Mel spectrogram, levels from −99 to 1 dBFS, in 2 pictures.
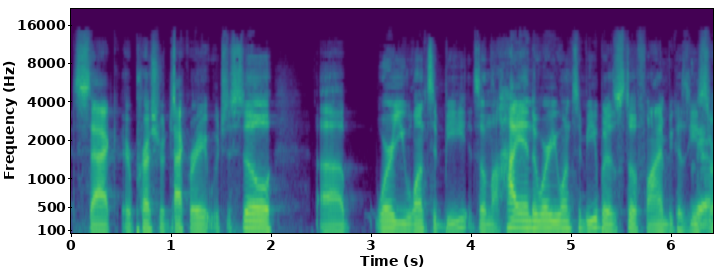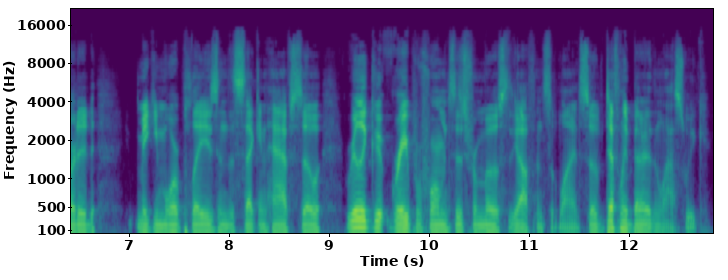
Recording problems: none

